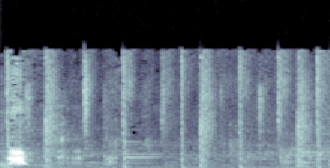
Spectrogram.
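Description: A dog barks once, sharply, right at the start, over steady background music.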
